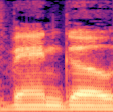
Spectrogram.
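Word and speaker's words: Van Gogh: Vincent Van, that's kind of the Dutch uh pronunciation. I'm going to stick with Van Go.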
